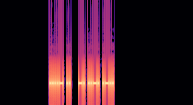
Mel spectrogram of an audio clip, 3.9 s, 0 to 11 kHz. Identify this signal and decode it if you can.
Morse code, heard as a keyed tone, about 50 wpm, 700 Hz. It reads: 4I NFL
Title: Winter Field Day Exchanges Encore 50wpm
